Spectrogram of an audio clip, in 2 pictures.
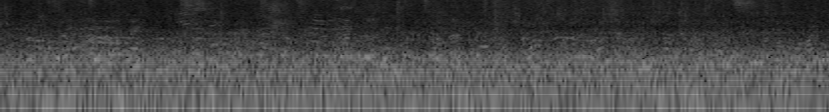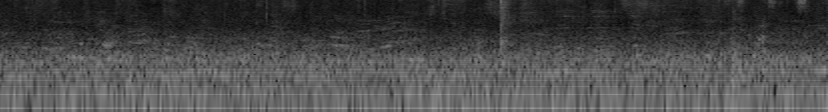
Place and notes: Airport Nice Cote D'Azur (NCE), Rue Costes et Bellonte, Nice, France - Waiting at baggage reclaim
Waiting for the bags to turn up on the carousel, I found myself listening to how quiet the space was, comparatively. Folk waited patiently, a bit bored, listless in the heat, and the carousel didn't have any of the normal shrieks, squeaks, or bangs, but purred quite quietly along, bringing people their luggage in a leisurely way.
